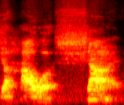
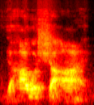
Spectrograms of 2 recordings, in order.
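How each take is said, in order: First: The ending is one syllable, shai, with no ah. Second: The ending is two separate syllables, shah then i. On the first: The speaker calls it right. "It's Yahweh Shai" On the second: The speaker calls it wrong. "you don't want to say Yahweh Shah I, That don't sound right because it's not right"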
